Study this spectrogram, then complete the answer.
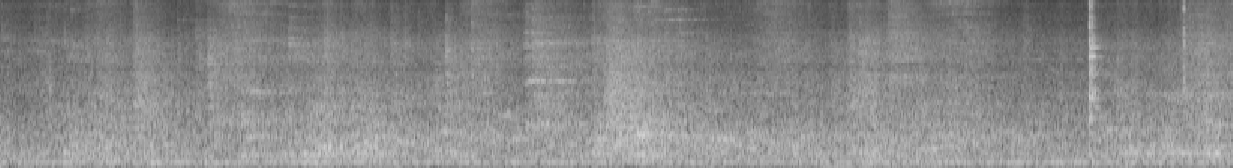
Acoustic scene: restaurant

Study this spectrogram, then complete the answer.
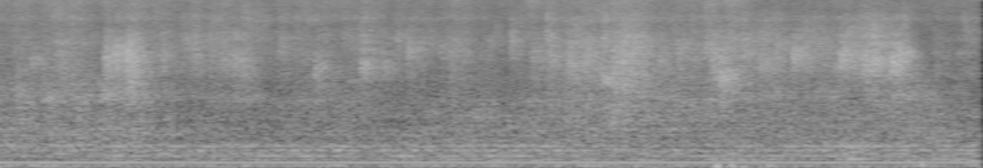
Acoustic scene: restroom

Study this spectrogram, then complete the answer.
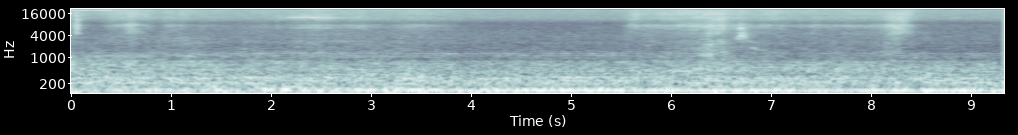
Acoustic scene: car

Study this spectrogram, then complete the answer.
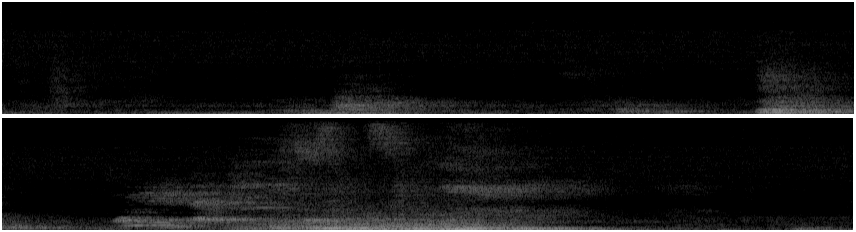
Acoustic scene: elevator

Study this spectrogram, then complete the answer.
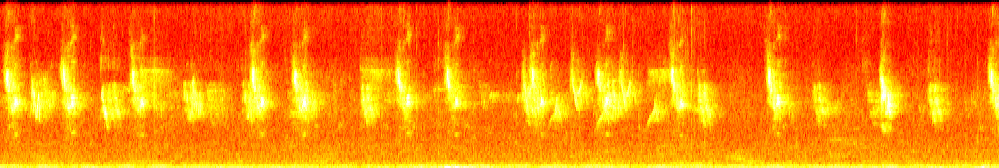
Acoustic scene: park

